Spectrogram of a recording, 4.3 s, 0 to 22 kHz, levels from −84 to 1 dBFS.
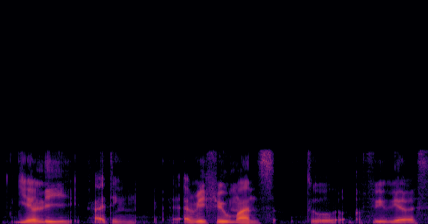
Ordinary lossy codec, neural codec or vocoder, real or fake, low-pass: none; codec, 24 kHz, 6 kbps, HILCodec; fake; 7.2 kHz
